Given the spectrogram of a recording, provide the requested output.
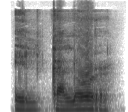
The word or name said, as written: El calor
